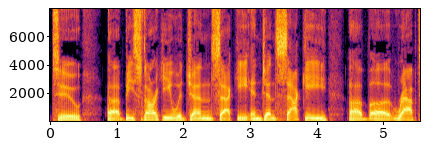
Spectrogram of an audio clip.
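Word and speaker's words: Psaki: jen pasaki jen passaki saki i think the p is silent who was the former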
